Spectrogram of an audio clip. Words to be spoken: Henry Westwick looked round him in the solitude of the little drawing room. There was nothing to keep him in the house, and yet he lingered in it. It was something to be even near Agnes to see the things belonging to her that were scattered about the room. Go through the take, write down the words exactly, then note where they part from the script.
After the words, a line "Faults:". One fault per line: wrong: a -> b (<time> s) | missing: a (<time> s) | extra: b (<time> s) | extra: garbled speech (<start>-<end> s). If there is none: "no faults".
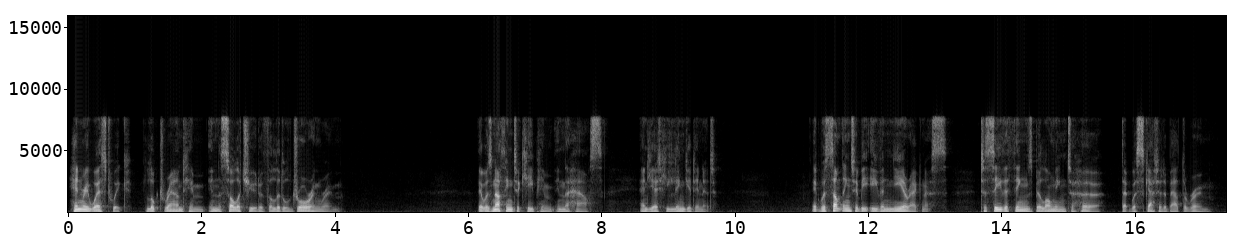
Henry Westwick looked round him in the solitude of the little drawing room. There was nothing to keep him in the house, and yet he lingered in it. It was something to be even near Agnes to see the things belonging to her that were scattered about the room.
Faults:
no faults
